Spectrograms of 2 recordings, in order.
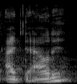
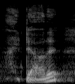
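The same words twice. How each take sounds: First: Said in the usual way. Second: "I doubt it" breathed in a voiceless whisper; whispered repeat. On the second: Real, not acted. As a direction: whisper the words "I doubt it" to yourself.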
